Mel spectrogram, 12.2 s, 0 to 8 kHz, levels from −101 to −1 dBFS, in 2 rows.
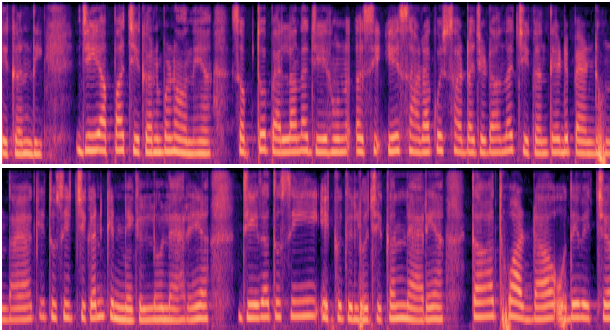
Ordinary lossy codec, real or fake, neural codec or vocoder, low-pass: none; fake; codec, 16 kHz, 8 kbps, FunCodec, trained on LibriTTS, 25 frames a second; 7.2 kHz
